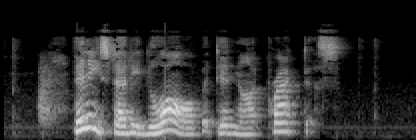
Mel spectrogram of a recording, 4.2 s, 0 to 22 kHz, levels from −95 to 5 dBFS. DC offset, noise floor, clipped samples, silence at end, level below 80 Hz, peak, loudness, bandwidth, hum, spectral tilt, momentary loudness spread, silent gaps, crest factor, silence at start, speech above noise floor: under 0.1%; -64 dBFS; under 0.1%; 0.8 s; -64 dBFS; -2 dBFS; -17 LUFS; 9.4 kHz; none; -5 dB/octave; 22 LU; none; 18 dB; 0.4 s; 47 dB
